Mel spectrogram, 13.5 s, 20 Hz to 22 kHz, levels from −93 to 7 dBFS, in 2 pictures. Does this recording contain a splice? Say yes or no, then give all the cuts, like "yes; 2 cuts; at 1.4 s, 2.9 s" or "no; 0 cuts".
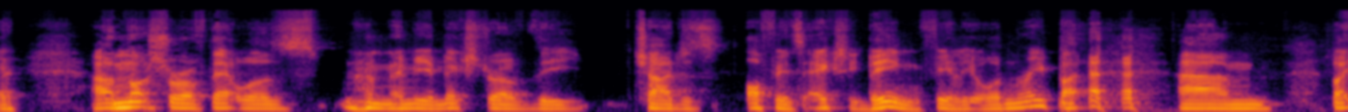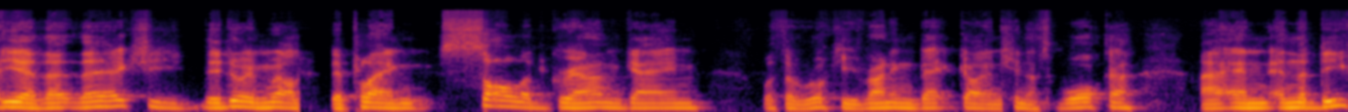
yes; 2 cuts; at 8.2 s, 11.7 s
